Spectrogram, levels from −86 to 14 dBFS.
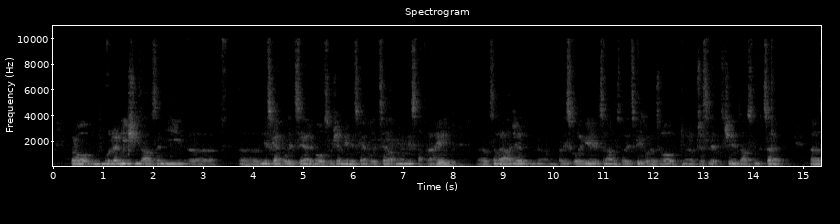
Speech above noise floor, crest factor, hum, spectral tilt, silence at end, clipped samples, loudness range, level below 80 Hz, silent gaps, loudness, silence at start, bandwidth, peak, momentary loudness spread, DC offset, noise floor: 31 dB; 20 dB; none; -6.5 dB/octave; 0 s; under 0.1%; 6 LU; under -90 dBFS; none; -43 LUFS; 0.35 s; 10.5 kHz; -24 dBFS; 13 LU; under 0.1%; -73 dBFS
